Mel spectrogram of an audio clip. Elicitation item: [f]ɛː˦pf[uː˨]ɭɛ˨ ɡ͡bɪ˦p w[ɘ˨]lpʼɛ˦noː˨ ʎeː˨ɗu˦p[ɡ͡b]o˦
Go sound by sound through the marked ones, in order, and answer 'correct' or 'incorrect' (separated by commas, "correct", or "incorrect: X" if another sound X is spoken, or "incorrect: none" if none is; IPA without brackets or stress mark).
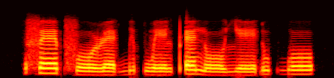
correct, incorrect: oː˨, incorrect: e˨, correct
